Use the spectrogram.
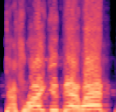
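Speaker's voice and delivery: high, loud mocking yell; shouting back. Man answers his watcher, shouting back. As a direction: yell the insult at the top of your range. Yelling back in retold quarrel.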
